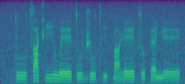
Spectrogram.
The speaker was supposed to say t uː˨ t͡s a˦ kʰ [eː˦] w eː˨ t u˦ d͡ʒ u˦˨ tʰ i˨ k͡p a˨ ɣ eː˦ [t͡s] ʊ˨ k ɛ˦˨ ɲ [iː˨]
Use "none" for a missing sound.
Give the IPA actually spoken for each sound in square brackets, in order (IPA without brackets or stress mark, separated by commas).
iː˦, t͡s, eː˨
